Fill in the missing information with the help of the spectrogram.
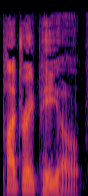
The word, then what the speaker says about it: Padre Pio: You talk about Padre Pio. – Padre Pio.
